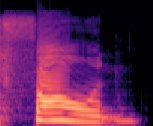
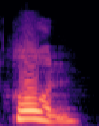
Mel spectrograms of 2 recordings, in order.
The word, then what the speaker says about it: phone: The F sound is produced by the combination of letters P and H which is a consonant cluster. If you were to pronounce each letter individually, you might say pone, right? which is not correct obviously. Instead the ph together acts as a single unit to create that do that familiar f sound.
